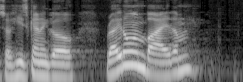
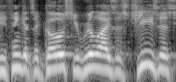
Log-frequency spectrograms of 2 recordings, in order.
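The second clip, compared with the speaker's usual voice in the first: ordinary talk, nothing marked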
